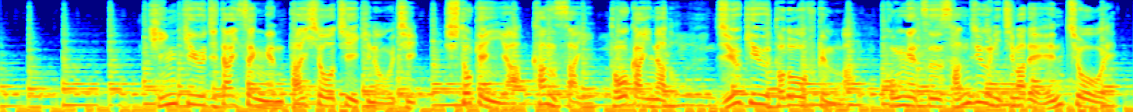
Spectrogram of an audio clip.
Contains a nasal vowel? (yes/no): yes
